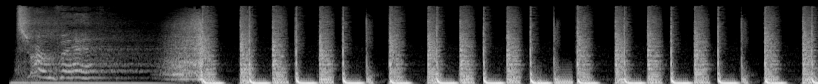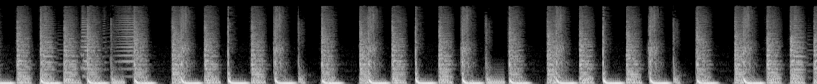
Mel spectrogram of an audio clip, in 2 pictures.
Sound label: Trumpet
